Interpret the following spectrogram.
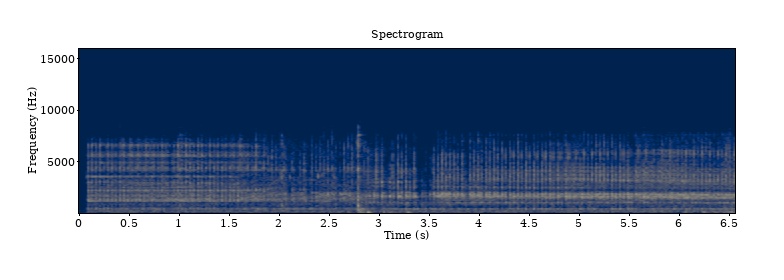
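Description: Magnetic stirrer hotplate running, spinning a stir bar in a flask of liquid: a steady motor whine of several tones. The pitch shifts about halfway through, and there is one brief knock a little before that.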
